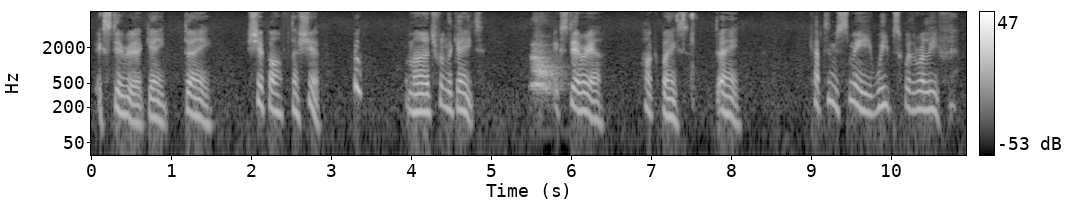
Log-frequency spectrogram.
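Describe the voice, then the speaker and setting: A man's voice: fairly high pitch, very animated, takes it slowly, pauses often. A man narrating screenplay stage directions in a scripted table-read style.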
